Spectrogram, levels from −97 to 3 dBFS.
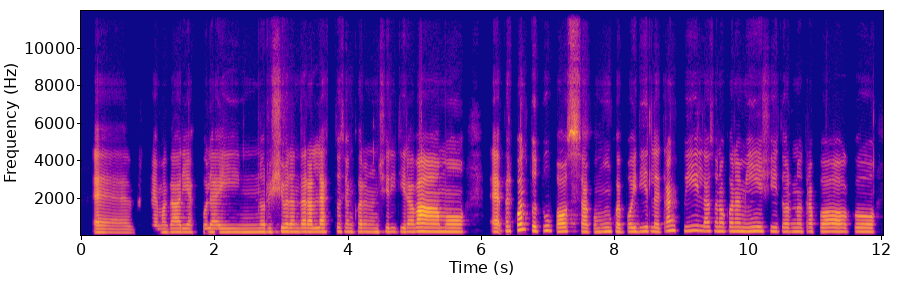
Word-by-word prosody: Ehm, 170 -2 -2
perché 180 +2 -13
magari 190 +1 -2
ecco 190 +1 -8
lei 190 0 -3
non 185 +1 -3
riusciva 195 +2 -2
ad 205 - +1
andare 200 0 0
a - - +6
letto 200 +1 0
se 205 0 -9
ancora 200 +1 -4
non 195 -1 -6
ci 195 +2 -8
ritiravamo, 205 0 +5 0.3
e 205 0 +3
per 245 -1 -4
quanto 290 -4 +4
tu 255 +1 -4
possa 215 -2 +3
comunque 200 +1 -3
poi 210 +1 -1
dirle: 215 -1 -3
"Tranquilla, 250 +1 -3
sono 230 -1 -5
con 230 0 -3
amici, 225 0 -2
torno 210 0 -5
tra 210 0 -5
poco" 205 -1 0
205 Hz, 155 wpm, -20 LUFS, 195-220 Hz, 0.3 s, a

